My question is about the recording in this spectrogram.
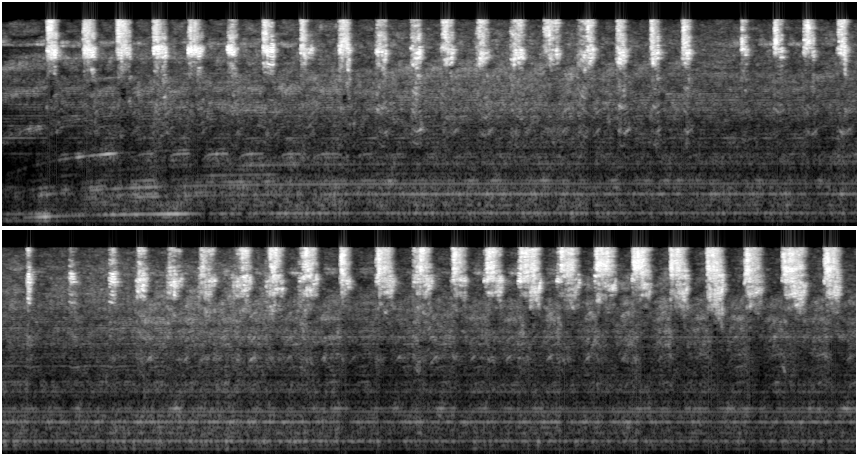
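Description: Electric podiatry drill spinning up with a rising whine, then running steadily. A Moore's sanding disc on its mandrel rasps across thick psoriatic callus in short strokes, about three a second.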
